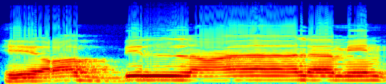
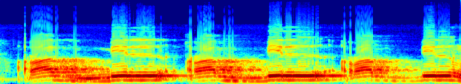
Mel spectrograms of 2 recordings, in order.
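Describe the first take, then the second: First: "Rabbil" with a short "b", in and out at once; correct "Rabbil". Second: "Rabbil" with the "b" held too long; drawn-out qalqalah. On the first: Teacher showing the correct short reading. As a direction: let the "b" of "Rabbil" enter and release quickly. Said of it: "jadi bacanya". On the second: Teacher showing the wrong, overlong reading. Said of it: "nggak boleh lama-lama". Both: Shown as a demonstration.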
